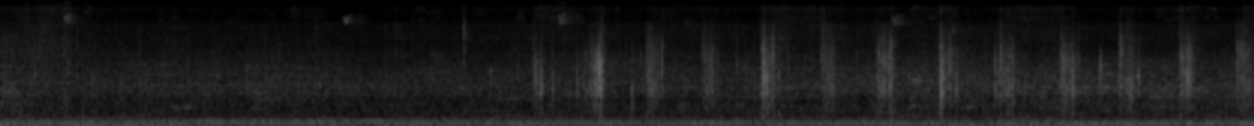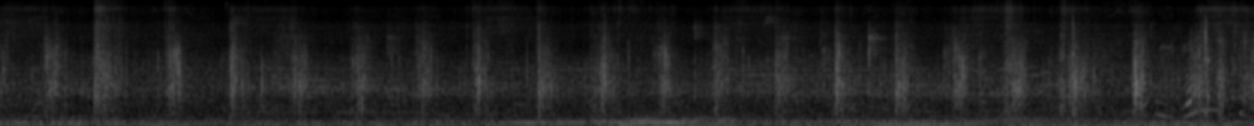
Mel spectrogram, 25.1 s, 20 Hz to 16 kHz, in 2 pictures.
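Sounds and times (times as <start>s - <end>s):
steady low rumble: 0.0s - 25.0s
footsteps on outdoor path: 5.2s - 25.0s.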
